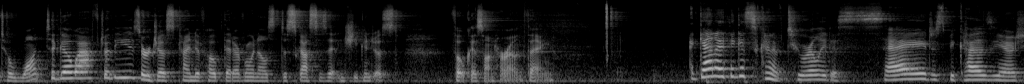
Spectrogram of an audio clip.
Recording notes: We're LIVE from WeWork at 1 Beacon!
